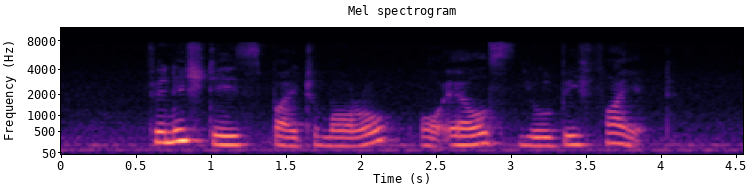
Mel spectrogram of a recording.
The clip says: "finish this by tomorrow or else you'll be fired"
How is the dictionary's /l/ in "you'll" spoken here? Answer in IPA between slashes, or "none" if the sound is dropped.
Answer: /l/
